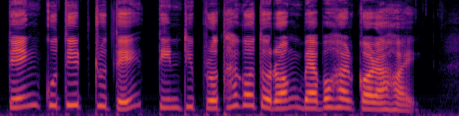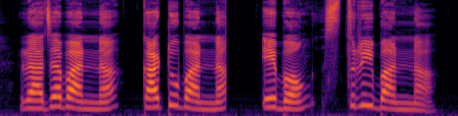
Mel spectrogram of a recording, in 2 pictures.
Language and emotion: Bengali, neutral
